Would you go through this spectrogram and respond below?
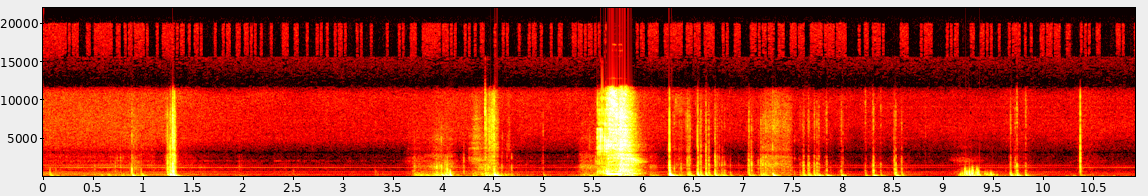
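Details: Person possibly coming down with an illness, still sneezing: one loud, sharp sneeze among several short huffs and thumps in a quiet room with a faint steady hum.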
